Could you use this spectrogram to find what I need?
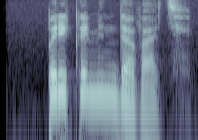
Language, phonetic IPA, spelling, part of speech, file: Russian, [pərʲɪkəmʲɪndɐˈvatʲ], порекомендовать, verb, Ru-порекомендовать.ogg
- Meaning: to recommend, to advise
